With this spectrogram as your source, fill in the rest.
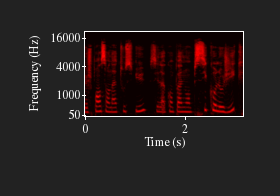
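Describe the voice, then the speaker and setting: In a very clean recording with a silent background, a woman speaks at a fairly high pitch and moderate pace, her tone dark and mellow, her pitch variation ordinary. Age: 30s. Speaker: cancer patient. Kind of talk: testimony.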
